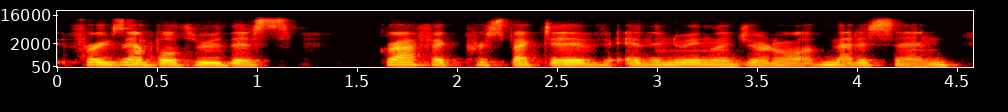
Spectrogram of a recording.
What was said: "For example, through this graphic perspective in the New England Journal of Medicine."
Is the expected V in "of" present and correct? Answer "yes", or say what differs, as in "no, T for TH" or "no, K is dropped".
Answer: yes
